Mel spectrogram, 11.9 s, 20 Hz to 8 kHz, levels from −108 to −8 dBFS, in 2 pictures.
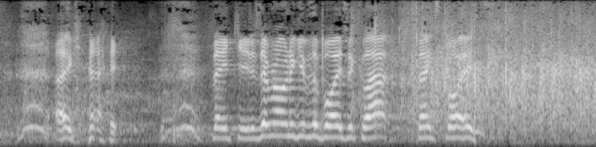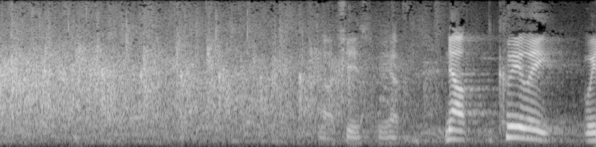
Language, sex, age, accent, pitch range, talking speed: English, male, 20-39, Australian, 145-190 Hz, 100 wpm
